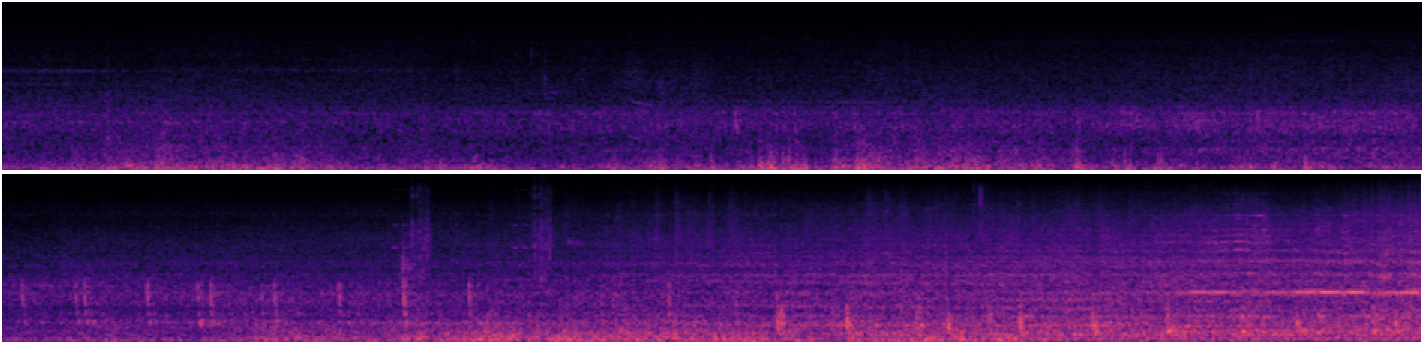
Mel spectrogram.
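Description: A freight train approaches and rumbles past close by, growing louder.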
